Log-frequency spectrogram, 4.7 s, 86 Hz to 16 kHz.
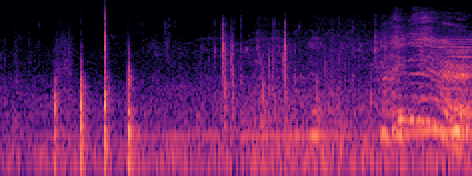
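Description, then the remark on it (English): Four sharp, evenly spaced, loud knocks on a front door by a mother and her Girl Scout daughter selling cookies door to door, followed by a quiet stretch and then faint voices and rustling as someone seems to answer. “But for now, we're hitting the pavement and knocking on doors, albeit with masks, hand sanitizer, and 6 feet of distance.”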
